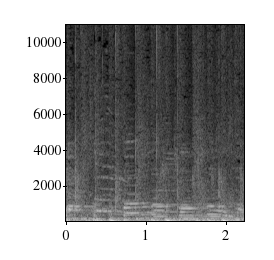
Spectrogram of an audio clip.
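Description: Live band playing an instrumental passage with no singing: lap steel guitar notes over strummed acoustic guitar and a steady drum beat, about three beats every two seconds.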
